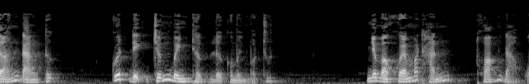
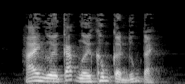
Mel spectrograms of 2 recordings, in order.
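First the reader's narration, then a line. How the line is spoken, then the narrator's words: Single sharp shout. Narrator (Vietnamese): Khương Vọng chỉ quát một tiếng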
